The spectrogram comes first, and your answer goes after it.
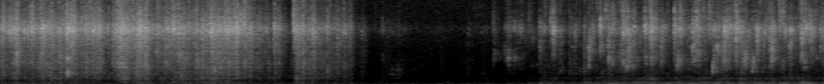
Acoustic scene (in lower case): kitchen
